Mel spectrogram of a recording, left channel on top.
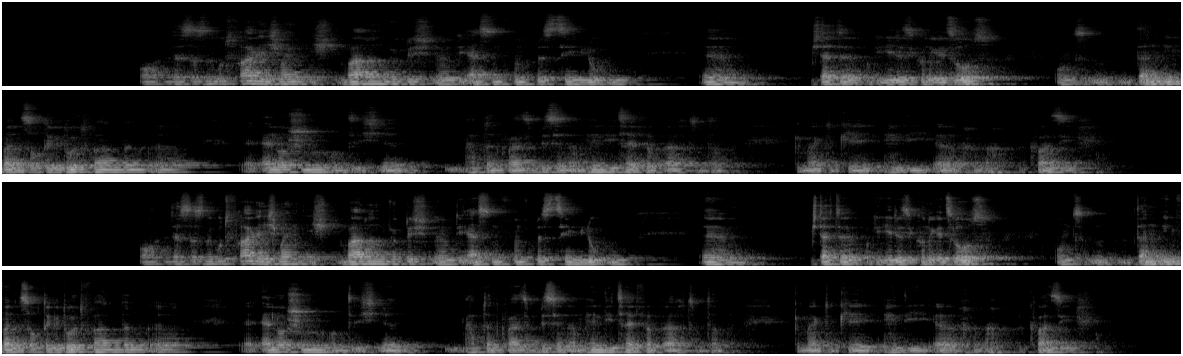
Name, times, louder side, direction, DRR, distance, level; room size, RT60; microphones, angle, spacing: voice 1, 1.4-6.2 7.0-7.4 8.2-9.9 10.5-15.9 16.2-21.8 22.1-22.8, right 1 dB, 85° right, 3 dB, 1.7 m, -33 dB
8.1 x 7.7 x 5.0 m, 1.1 s
head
